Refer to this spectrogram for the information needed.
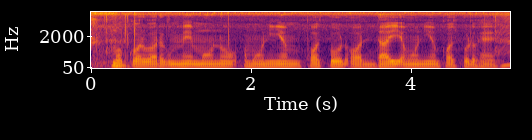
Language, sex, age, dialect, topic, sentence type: Hindi, male, 31-35, Kanauji Braj Bhasha, agriculture, statement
